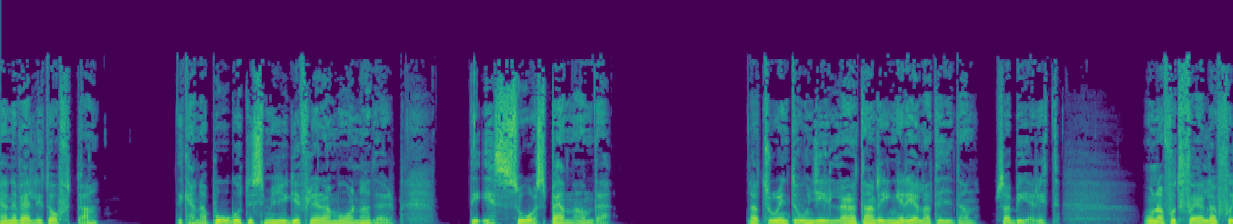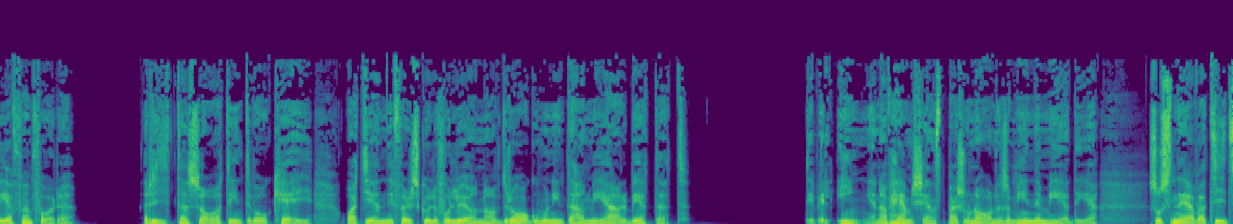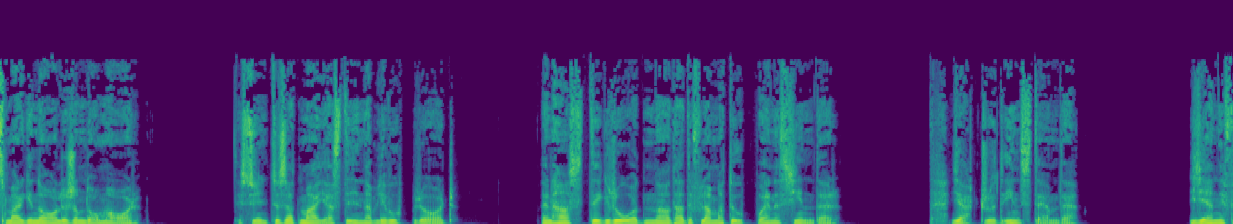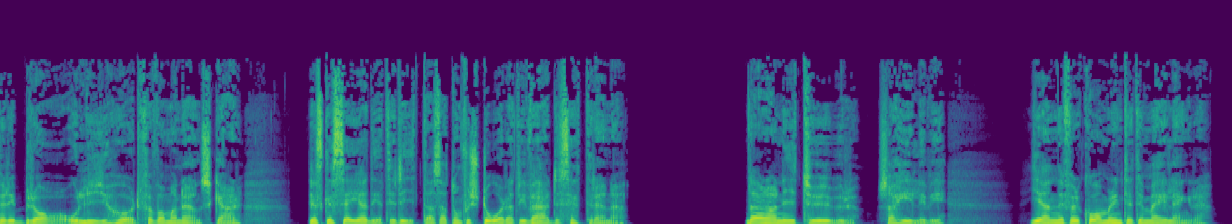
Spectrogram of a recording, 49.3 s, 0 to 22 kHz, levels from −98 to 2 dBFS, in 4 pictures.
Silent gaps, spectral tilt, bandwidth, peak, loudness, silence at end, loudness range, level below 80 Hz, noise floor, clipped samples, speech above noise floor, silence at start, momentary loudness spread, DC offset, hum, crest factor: none; -5 dB/octave; 16.5 kHz; 0 dBFS; -16 LUFS; 0.25 s; 4 LU; -46 dBFS; under -90 dBFS; under 0.1%; over 74 dB; 0 s; 13 LU; under 0.1%; none; 16 dB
